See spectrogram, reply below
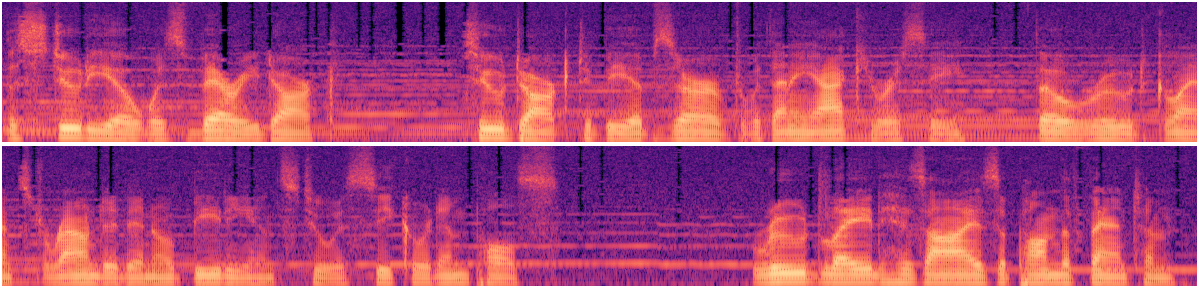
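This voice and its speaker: A man's voice: fairly low pitch, level tone, unhurried, fairly bright tone. A man narrating a scripted radio play in a solemn, literary storytelling manner. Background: music.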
